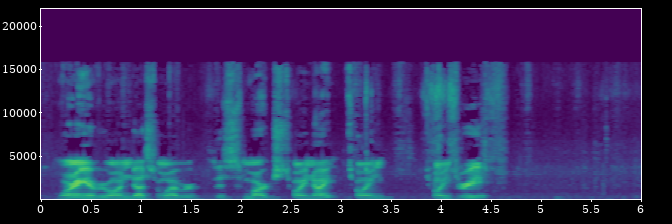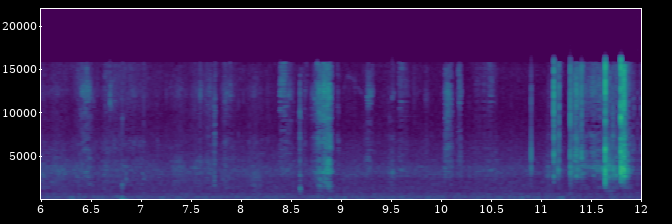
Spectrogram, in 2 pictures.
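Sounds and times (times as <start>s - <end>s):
faint room hum: 0.0s - 12.0s
handling clicks and rustles: 5.4s - 12.0s.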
